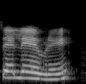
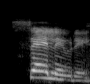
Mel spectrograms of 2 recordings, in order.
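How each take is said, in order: First: The stress is on the middle syllable. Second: The stress is on the first syllable. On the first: "sería grave" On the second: "Esdrújula"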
